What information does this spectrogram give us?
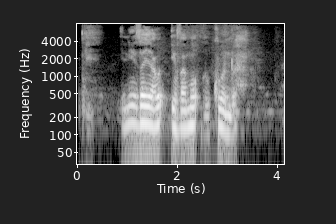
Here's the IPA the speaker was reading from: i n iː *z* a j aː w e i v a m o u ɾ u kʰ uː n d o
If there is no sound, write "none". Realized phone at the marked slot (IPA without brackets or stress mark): z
